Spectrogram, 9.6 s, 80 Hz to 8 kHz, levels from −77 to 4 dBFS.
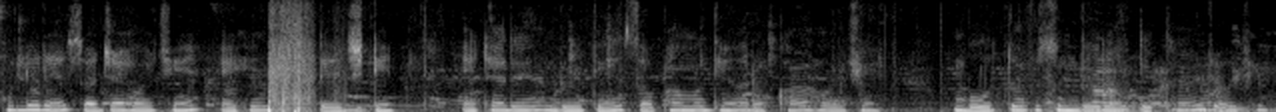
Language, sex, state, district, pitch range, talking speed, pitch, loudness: Odia, female, Odisha, Malkangiri, 240-265 Hz, 100 wpm, 250 Hz, -23 LUFS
